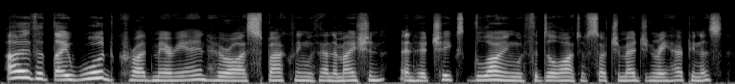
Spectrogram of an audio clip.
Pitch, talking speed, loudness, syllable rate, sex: 195 Hz, 180 wpm, -18 LUFS, 5.2 syllables/s, female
